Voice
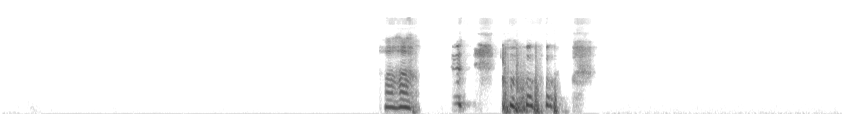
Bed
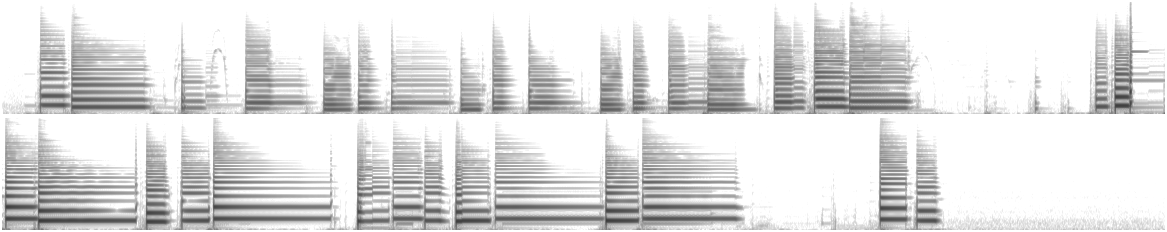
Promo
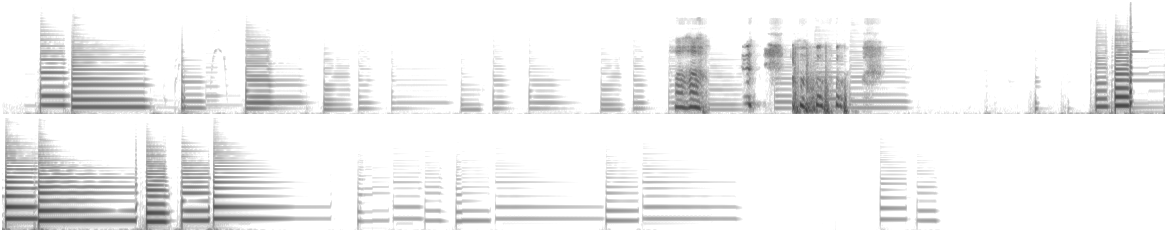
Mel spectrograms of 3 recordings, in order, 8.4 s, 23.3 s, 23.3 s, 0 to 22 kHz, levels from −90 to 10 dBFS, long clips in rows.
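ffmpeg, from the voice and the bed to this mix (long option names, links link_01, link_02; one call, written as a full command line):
ffmpeg -i stem1.wav -i stem2.wav -filter_complex "[0:a]adelay=2900,volume=-0.5dB[link_01];[1:a]volume=15dB,afade=type=out:start_time=2.92:duration=0.39:silence=0.125893,afade=type=in:start_time=9.47:duration=0.85:silence=0.0891251,afade=type=out:start_time=13.22:duration=1.34:silence=0.0398107[link_02];[link_01][link_02]amix=inputs=2:normalize=0" out.wav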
